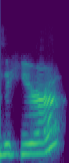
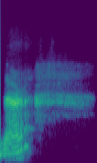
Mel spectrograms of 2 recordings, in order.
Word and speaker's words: Zahira: right hello everyone um my name is actually zahira but i guess it's hard to pronounce sometimes so feel free to call me zara uh firstly i necessarily admire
